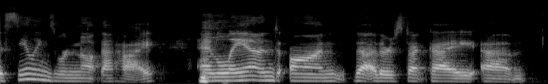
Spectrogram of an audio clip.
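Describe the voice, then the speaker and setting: Over a quiet background, a woman with a fairly low pitch speaks at a fairly slow pace with ordinary pitch variation. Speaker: interview guest. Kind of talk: interview answer. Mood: animated, laughing storytelling. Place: home room. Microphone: earbuds.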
